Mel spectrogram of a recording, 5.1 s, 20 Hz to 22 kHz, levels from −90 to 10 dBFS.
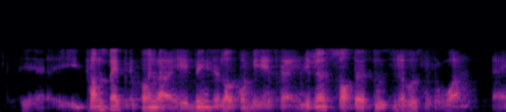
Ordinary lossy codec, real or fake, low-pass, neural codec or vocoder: none; fake; 3.6 kHz; codec, 16 kHz in and 24 kHz out, 0.6 kbps, FireRedTTS-2 codec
